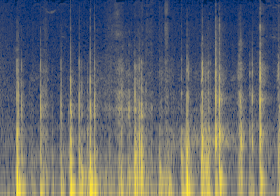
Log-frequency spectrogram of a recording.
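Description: An orange Kleenex cardboard tissue box, hollow, is held close to the mic and tapped and scratched with fingernails. About fifteen short, dull, bassy thumps land in an uneven run, with faint scratchy rustling between them. Each tap dies away almost at once.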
